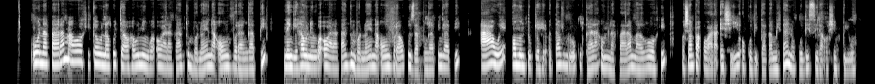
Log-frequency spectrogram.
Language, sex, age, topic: Oshiwambo, female, 18-24, agriculture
